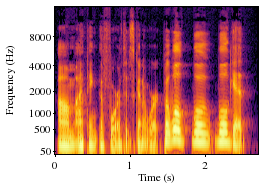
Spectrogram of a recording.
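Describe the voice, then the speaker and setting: A woman's voice: medium pitch, animated, a little fast, a little mellow. A middle-aged woman, co-hosting a podcast in a chatty, rambling way. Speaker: podcast co-host. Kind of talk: casual chat.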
